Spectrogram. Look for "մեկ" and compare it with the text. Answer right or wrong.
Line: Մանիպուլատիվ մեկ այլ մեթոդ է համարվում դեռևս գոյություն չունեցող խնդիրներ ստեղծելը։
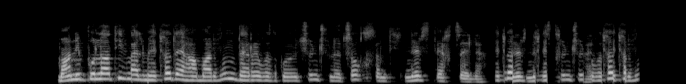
wrong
